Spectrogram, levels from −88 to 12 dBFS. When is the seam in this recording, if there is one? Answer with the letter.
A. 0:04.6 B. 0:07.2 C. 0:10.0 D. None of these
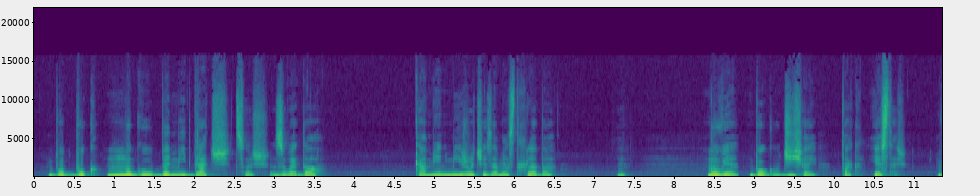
B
